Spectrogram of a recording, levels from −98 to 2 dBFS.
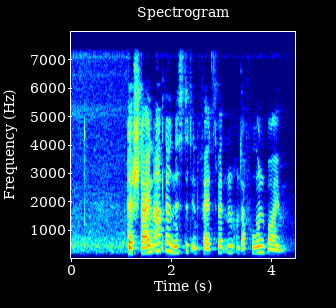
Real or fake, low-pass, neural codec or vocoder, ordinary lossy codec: real; 7.2 kHz; none; none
